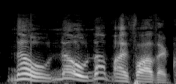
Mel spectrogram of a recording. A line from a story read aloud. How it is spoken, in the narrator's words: cried Pinocchio, wild with terror, as he screamed, the gold pieces tinkled together in his mouth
